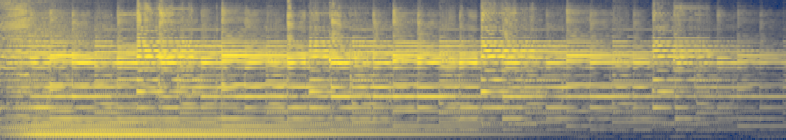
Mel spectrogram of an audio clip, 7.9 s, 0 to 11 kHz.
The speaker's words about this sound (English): For the outro, George arpeggiated the F add 9, spelling out for us what notes are included in the chord. Once again, we hear the notes F, A, C, and G chiming out from the 12-string Rickenbacker.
